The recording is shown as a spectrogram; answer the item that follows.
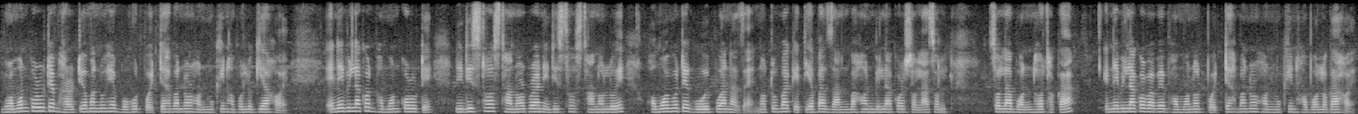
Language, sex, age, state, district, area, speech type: Assamese, female, 30-45, Assam, Charaideo, urban, spontaneous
